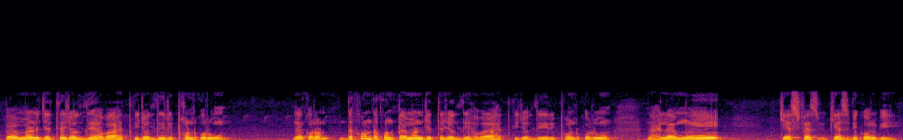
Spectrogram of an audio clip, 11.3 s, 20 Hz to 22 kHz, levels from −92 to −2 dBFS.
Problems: none marked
